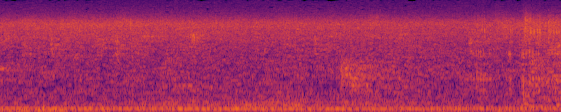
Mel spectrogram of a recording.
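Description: A steady low hum from a running motor. A brief faint rustle comes about two and a half seconds in.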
